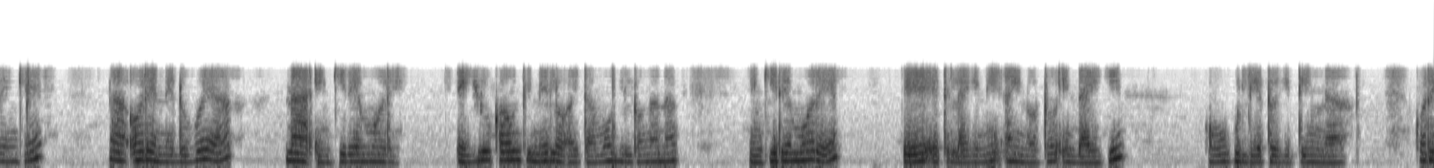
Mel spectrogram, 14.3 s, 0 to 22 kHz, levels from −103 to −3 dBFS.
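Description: Speech, cut off throughout above 4.2 kHz, with a rough, grainy, noise-filled texture. This is likely Opus compression starved of bits, fitting a rate of around 8 kbps.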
